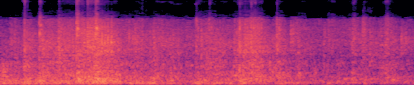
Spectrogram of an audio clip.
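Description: A congregation of several dozen people sitting down in wooden church pews: a wash of rustling clothes and shuffling, with scattered knocks against the pews. It is loudest in the first three seconds and eases off near the end.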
